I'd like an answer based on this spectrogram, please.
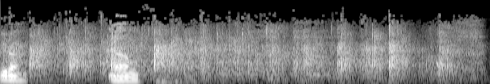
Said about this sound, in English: Sometimes when I hear clapping, and don't take this wrong, but if you hear clapping off in the distance, when there's a firefight off in the distance, sometimes it's kind of close to the sound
